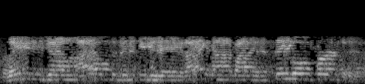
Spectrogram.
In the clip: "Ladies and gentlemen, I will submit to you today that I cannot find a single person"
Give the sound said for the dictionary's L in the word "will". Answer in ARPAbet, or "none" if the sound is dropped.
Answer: N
